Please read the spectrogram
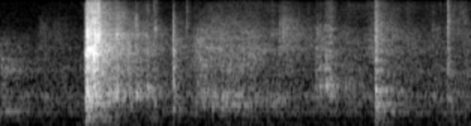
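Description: A sharp click about half a second in, then a few faint taps and rustles of food and packets being handled on a kitchen counter, and another short click near the end.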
